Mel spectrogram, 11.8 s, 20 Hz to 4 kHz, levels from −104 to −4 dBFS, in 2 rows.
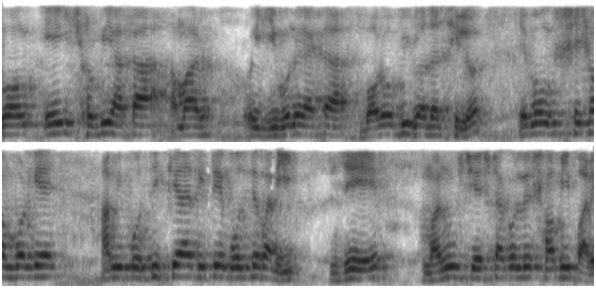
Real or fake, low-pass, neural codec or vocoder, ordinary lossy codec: fake; 3.6 kHz; codec, 24 kHz, 6 kbps, HILCodec; AAC, 16 kbps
